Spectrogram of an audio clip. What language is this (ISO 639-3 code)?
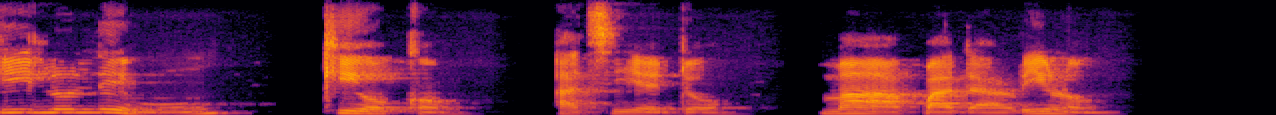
yor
